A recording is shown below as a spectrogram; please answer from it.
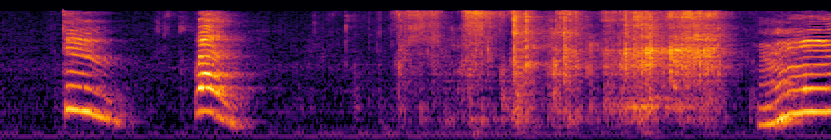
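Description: Two short, falling, squeaky cries in the first second and a half. Then about a second and a half of noisy slurping as a drink is sucked up through two plastic straws.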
